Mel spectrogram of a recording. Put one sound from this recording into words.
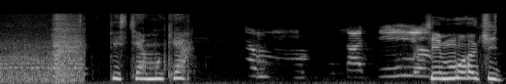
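A young child speaks through a phone on a video call.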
